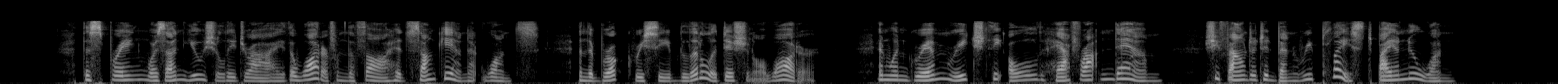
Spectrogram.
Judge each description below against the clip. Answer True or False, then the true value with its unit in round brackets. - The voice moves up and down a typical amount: True (4.5 semitones)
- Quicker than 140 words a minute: True (160 wpm)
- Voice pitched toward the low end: False (190 Hz)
